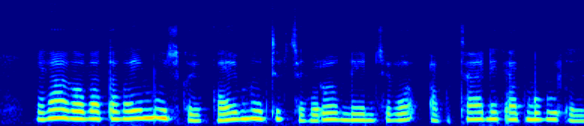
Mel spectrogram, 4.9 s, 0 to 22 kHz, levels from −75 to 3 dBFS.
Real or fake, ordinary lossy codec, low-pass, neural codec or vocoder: fake; none; none; codec, 44.1 kHz, 2.6 kbps, SNAC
